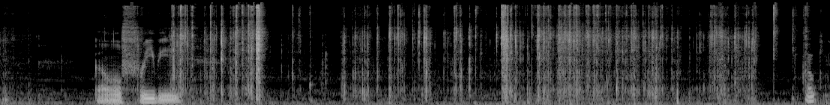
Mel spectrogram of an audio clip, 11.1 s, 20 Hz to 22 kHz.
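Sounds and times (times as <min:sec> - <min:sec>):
packaging crinkling and tearing: 0:02.2 - 0:10.8.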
